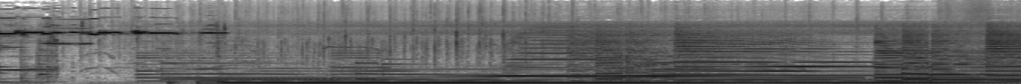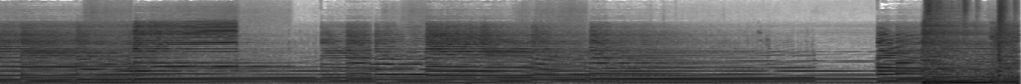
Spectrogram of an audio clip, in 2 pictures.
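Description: Live hardcore band: the full band cuts off and a high guitar feedback squeal holds for a couple of seconds. Then distorted electric guitar and bass hold long ringing notes over a steady low drone, the chords shifting every second or two. The full band crashes back in near the end.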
